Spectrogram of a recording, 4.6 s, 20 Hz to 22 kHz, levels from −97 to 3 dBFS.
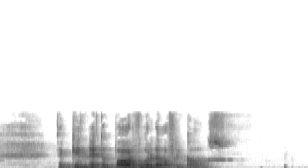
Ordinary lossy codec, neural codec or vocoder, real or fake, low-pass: MP3, 48 kbps; none; real; 7.2 kHz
